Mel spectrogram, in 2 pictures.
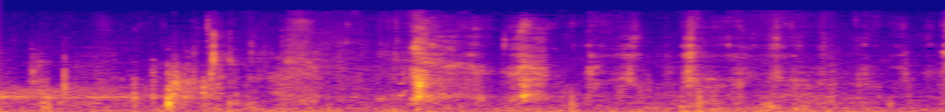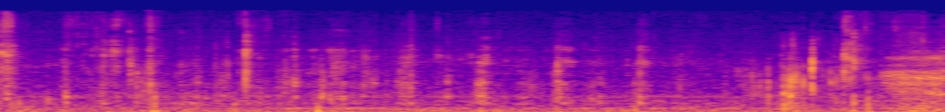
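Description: Close-miked chewing and crunching of a crispy pan-fried flatbread filled with greens and carrot, with many short crisp crackles as it is chewed.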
